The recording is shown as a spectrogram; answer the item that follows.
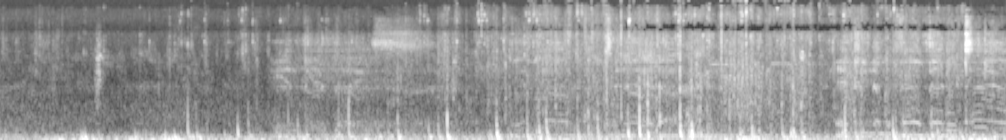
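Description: Hoofbeats of a horse moving over a sand dressage arena, a run of soft, irregular thuds that grow louder about midway as the horse passes close by.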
